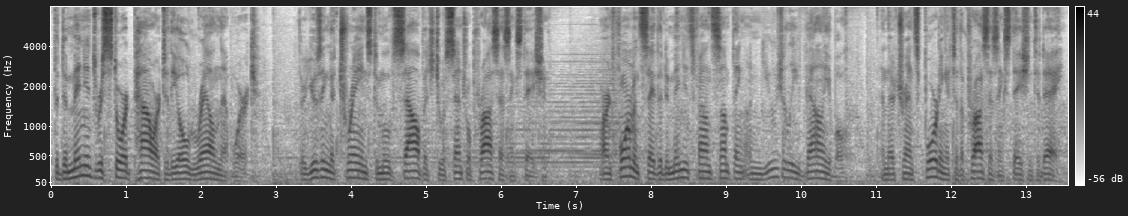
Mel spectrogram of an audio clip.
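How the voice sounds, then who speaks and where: An actor playing a serious, dutiful young officer giving a measured mission briefing in a video game. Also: male voice, lowish voice, expressive, faint music behind, lightly acted. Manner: measured, formal.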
